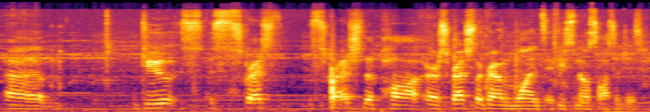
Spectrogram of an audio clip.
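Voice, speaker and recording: A man's voice: medium pitch, takes it slowly, low-quality recording. A man playing a tabletop game with friends, speaking hesitantly with many fillers, with music behind. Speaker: player.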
